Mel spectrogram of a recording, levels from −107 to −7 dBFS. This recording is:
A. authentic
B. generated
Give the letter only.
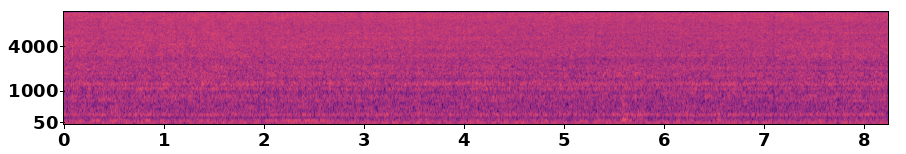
A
